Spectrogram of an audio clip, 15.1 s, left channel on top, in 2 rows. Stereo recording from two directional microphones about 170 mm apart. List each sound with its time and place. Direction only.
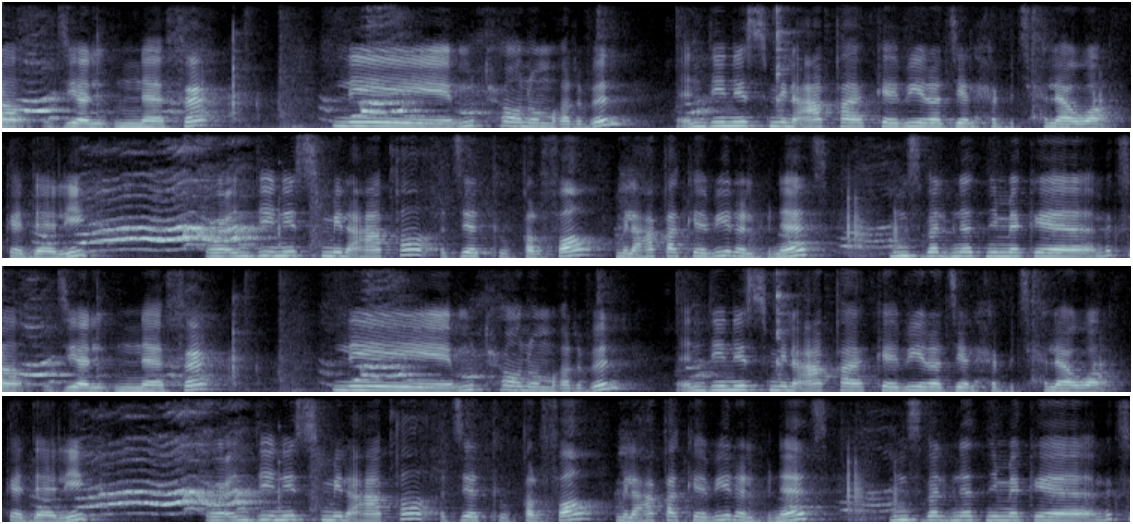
0.0 s a woman's voice: 5° right (ahead or behind)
